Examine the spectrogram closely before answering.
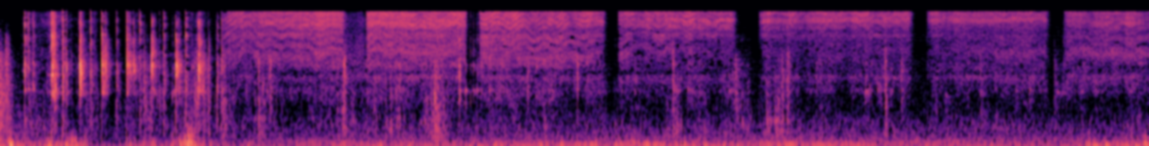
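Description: Aerosol spray paint can: its mixing ball rattles quickly as the can is shaken for the first couple of seconds, then the spray hisses steadily in passes broken by several brief pauses.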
